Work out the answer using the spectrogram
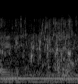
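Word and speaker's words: Amis: That's how they pronounce the A-M-I-S? A-M-I-S, Amy.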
